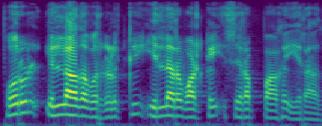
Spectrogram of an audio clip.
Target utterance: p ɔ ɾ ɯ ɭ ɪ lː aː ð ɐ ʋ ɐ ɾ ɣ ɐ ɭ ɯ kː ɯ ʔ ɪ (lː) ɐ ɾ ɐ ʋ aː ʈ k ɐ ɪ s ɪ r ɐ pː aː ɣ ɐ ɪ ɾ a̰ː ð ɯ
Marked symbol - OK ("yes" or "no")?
yes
